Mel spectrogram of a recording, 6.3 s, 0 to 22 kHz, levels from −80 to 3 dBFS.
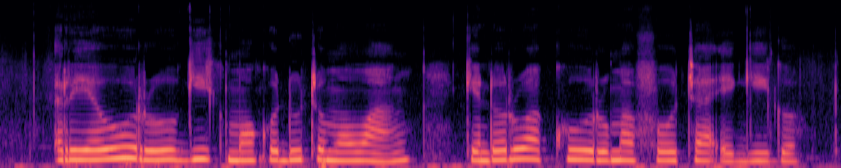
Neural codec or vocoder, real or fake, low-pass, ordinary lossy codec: none; real; 19.8 kHz; none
